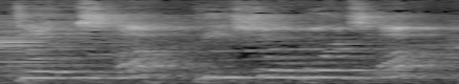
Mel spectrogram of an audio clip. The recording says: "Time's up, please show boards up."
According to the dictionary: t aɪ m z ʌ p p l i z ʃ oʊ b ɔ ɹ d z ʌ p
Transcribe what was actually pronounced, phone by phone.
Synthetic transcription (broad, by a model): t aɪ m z ʌ p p i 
